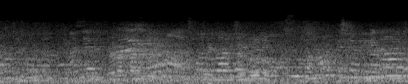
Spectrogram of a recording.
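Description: Adults and children chat in a crowd nearby, in an echoing hall.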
